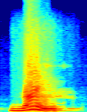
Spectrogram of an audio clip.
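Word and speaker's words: knife: इसको क का साउंड नहीं आएगा। क्या पढ़ेंगे? नाइन।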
